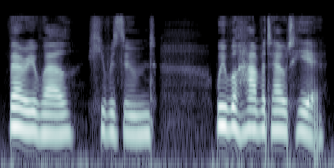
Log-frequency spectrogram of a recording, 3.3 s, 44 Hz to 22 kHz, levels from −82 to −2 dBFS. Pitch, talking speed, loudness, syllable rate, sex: 175 Hz, 180 wpm, -18 LUFS, 5.8 syllables/s, female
